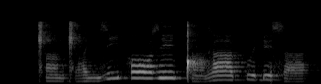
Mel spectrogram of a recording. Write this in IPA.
ǁ ã˩ ɡ͡ǁ a˩ ɲ z i˥ h ɔː˥ z ẽ˥ ǃ ã˩ ɣ aː˥ kʷ ɪ˥ ɗ ɪ˥ s a˩

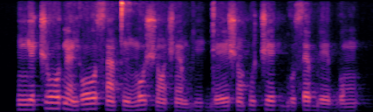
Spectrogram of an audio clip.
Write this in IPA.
ɲ ɛ˧ t͡ʃ oː˦ ɗ ɛ̃˨ j oː˦ s ã˧ t ĩ˨ m o˦ ʃ ɔ̃˨ ʃ ɛ̃˨ b iː˨ ɡ eː˨˦ ʃ ɔ̃˧ p u˦ t͡ʃ eː˦ ɡ͡b u˨ s ɛ˦ b eː˨ b o˧ m

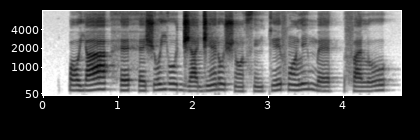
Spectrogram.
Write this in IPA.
k͡p ɔ˨ j a˨˦ | h ɛ˨ h ɛ˨ ʃ o˨˦ j o˧ d͡ʒ a˨ d͡ʒ ɛ̃˨˦ ɾ o˦˨ ʃ ɔ̃˨ s ĩ˨ k e˨˦ f ɔ̃˧ l i˦ m ɛ˧ | f a˨ l o˨˦

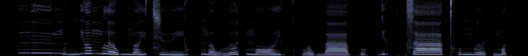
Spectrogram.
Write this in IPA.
n̪ yː˥ m ɪ˨˥ ŋ j ɐ˥ m l ɐ˧ w n̪ ɐ˨˥ j t͡s yː˨˩ j ʊ˨˥ k̚ n̪ ɐ˨˩ w l ɵ˥ t̚ n̪ ɔː˨˧ j kʷʰ ɐ˨˩ w n̪ aː˨ kʷ ɐ˨˥ k̚ j ɪ˥ k̚ t͡s aː˥ kʰ ʊ˥ ŋ l ɵ˨ t̚ m ɐ˥ k̚

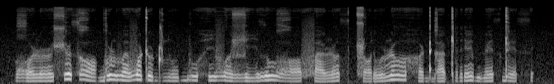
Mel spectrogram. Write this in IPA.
ʁʷ ɤ˩ ɭ ə˞˩˧ ʃ ə˞˥˧ θ ɣ ɔ˩ ɡ u˥˧ ɭ β ɜ˩˥ v ɔ˥˩ ʈ u˩ ɖ ʎ u˩˧ b u˧˩˧ h i˩˧ v ɤ˩ ɮ i˩˧ ð u˥˩ ɣ ɔ˩˧ f a˩ ɭ ɤ˥˩ θ ʈ͡ʂ ɔ˩ ɾ u˩˥ ɭ ɤ˥˧ h ɤ˩ ɖ ɡ a˩ ʈ r e˥˩ b ɳ e˧˩˧ θ ɖ e˩˧ θ

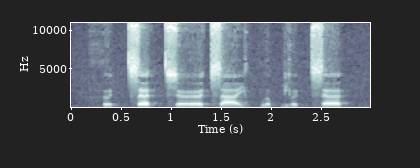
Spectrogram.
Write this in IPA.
h ɵ˨˥ t̚ t͡s ɐ˥ t̚ t͡s œː˨˥ t͡s aː˨˩ j kʷ ɐ˨˥ p̚ j ɵ˨˥ t̚ s ɐ˥ k̚

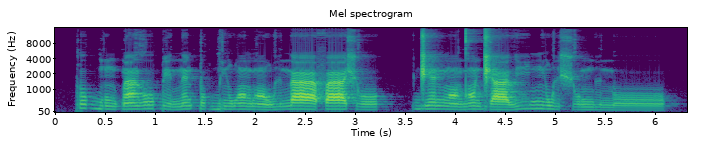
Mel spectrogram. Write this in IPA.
ɾ o˦ ɡ͡b ũ˨ ɡ͡b ã˧ ɣ o˦ ɓ e˨ n ɛ̃˦ k͡p o˧ ɡ͡b ĩ˧ w ɔ̃˧ ɡ ɔ̃˨ w ɨ˧ n aː˦˨ f aː˦ ʃ o˧ | d͡ʒ ɛ̃˦ ŋ ɔ̃˧ d ɔ̃˦ d͡ʒ aː˨ l iː˦ ŋ ĩ˦ w ɨ˨ ʃ o˧ ŋ ɨ˨ n oː˨

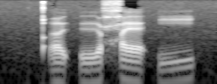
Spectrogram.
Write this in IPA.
qʼ ʉ ʔ ʏ ħ æ ʔ i

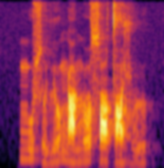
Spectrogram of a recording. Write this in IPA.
m u˥ ɬ ɯ˩ lʲ o˧˥ ŋ a˧ ŋ u˧˥ sˤ o˥ tˤ u˩˧ ʒ ɯ˩˧

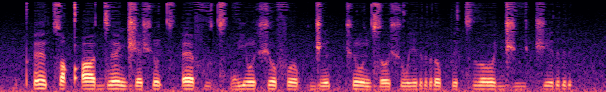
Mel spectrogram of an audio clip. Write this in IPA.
pʼ ɛ̃ t͡s u qʼ ʊː d͡z ɛ̃ d͡ʒ ɛ ʃ ũ t͡sʼ ɛ f ṳ t͡sʼ ɛ̤ j ũ ʃ ʊ f ʊː p d͡ʒ ĩ p t͡ʃ ũ d͡z ʊː ʃ w i r ʊ p i t͡s ð ʊː d͡ʒ i̤ t͡ʃ i r

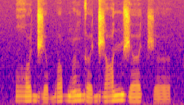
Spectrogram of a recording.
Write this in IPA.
ʁ ʊ˨˦ d͡ʒ ə˩ b ʌ˨˦ b ə̃˨˦ ɡ ə˧˩˧ d͡ʒ ɑ˨˦ nʲ ʒ ɜ˨˦ t͡ʃ ə˩

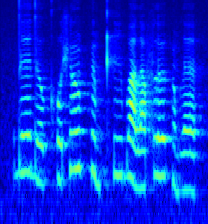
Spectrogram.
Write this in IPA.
d eː˦ d ø˨˩ ʊ̯ kʰ o˨˩˦ ʃ ə̃ː˦ ʊ̯ k ẽ˥˩ b kʰ iː˦ b a˥˩ l a˨˩˦ f l ø˦ k ə̃˨˩ b l ɛ˨˩

